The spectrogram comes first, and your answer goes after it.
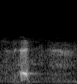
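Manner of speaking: short breathy mocking chuckle; a scornful little laugh; dry chuckle. Scrooge mocks talk of the poor.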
